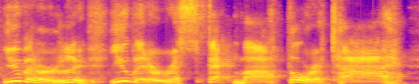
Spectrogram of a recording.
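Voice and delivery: bossy cop caricature with swooping pitch; mocked cop. Host imitating cops who demand respect, mocking caricature. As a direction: puff it up like a pompous officer. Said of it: "And those cops".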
